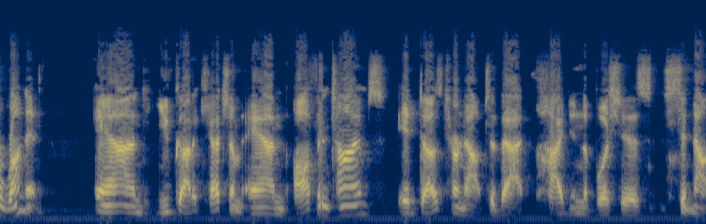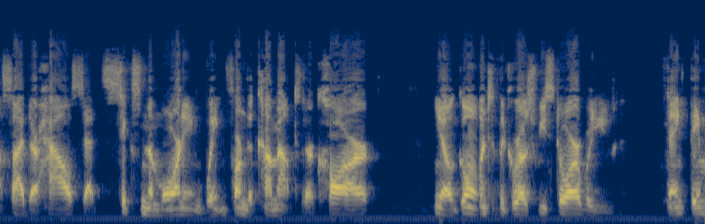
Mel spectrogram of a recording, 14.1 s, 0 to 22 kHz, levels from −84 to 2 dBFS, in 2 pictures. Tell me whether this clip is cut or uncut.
uncut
